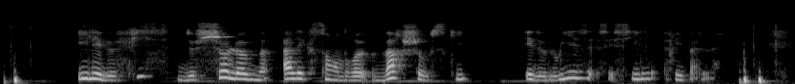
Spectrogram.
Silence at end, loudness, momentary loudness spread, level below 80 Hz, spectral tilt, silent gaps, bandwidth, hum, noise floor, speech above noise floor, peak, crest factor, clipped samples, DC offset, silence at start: 0.25 s; -26 LUFS; 14 LU; -54 dBFS; -6.5 dB/octave; none; 7.4 kHz; none; -63 dBFS; 38 dB; -6 dBFS; 20 dB; under 0.1%; under 0.1%; 0.15 s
